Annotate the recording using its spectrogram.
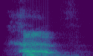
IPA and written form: hæv (have)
